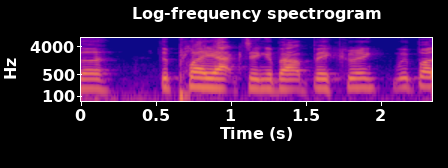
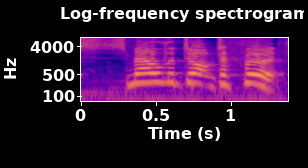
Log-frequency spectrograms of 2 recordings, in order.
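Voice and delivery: teasing; 7 semitones higher, slower than usual. Real, not acted. Teasing insistence.

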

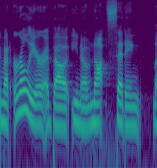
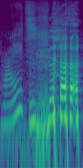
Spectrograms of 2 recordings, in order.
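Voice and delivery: laughing; 11 dB louder than usual. Real, not acted. Host laughing at guess.

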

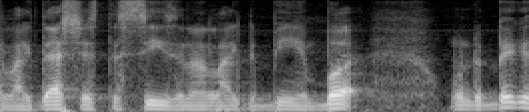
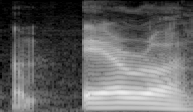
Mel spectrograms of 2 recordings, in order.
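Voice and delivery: put-on Jamaican accent; 3 semitones higher, 7 dB louder than usual. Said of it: "my name is Errol".

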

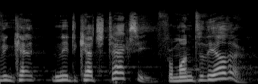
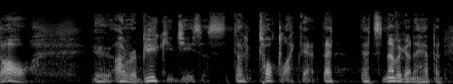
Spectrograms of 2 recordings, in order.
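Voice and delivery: quiet mock rebuke; 7 semitones lower, 8 dB quieter than usual. Peter rebukes Jesus.

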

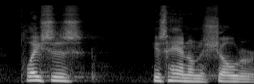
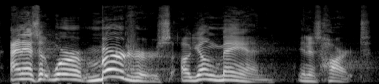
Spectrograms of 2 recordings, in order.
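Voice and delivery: slow, loud, preacher-like demand for judgment; stern demand; 5 semitones higher, 5 dB louder than usual. Acted. Prosecutor thunders at the judge, slow and loud. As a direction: hammer each charge home.

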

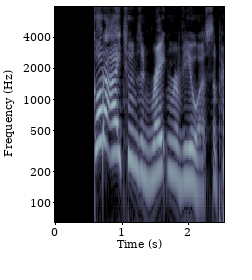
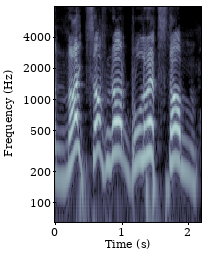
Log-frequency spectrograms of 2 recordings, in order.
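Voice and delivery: booming, slow announcer voice; grand announcer; 5 semitones higher, 13 dB louder, much slower than usual. Acted. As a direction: announce it like a title card. Announcing the segment name grandly.

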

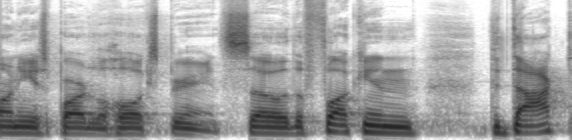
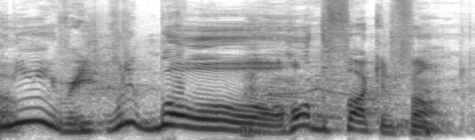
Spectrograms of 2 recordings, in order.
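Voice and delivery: high sputtering protest that settles down; starts very high, stammering objection; indignant disbelief; 7 semitones higher than usual. Real, not acted. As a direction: cut him off, affronted. Objects to friend's accusation.

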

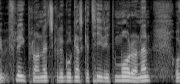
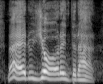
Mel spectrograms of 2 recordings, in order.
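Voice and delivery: loud, higher-pitched refusal; wife's objection; 5 semitones higher, 10 dB louder than usual. Retold or imitated. Wife to husband about jumping, loud scolding. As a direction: imitate a wife firmly forbidding it. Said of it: "Det är min frus röst".

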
